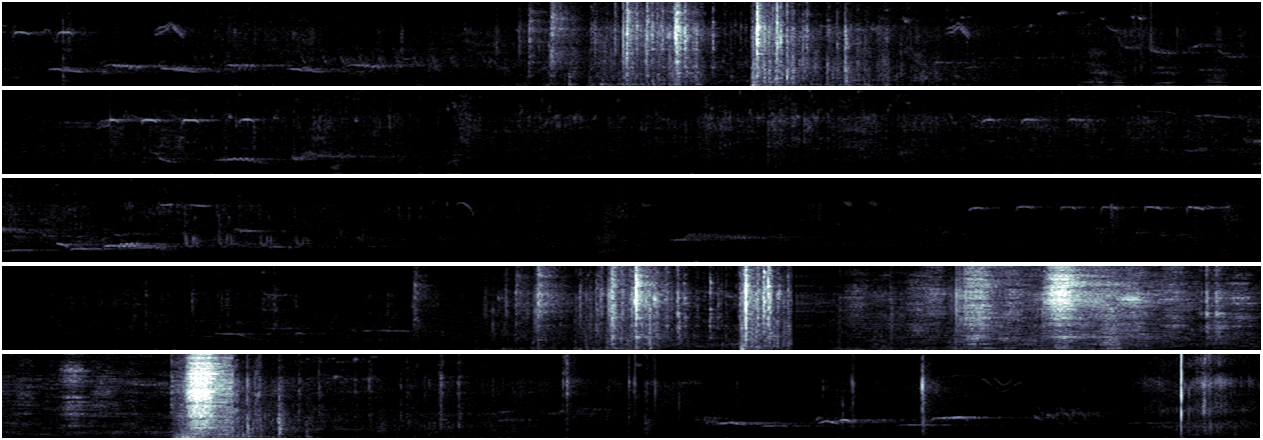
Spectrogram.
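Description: A bicycle ridden down a sandy forest track and over a dirt jump, passing twice: a short rush of tyres on sand with a sharp knock a few seconds in, and a longer rush near the end with two sharp knocks. Small birds chirp faintly in the quiet between.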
